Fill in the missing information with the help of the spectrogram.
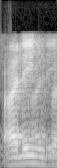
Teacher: عین گلے کے درمیان سے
